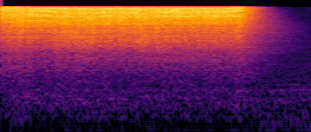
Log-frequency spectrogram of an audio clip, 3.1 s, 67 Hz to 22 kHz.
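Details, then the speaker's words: Loud continuous steam hiss for about two and a half seconds, fading as spray stops: desktop dental/jewelry steam cleaner (5–6 bar) spraying from the handheld wand to clean an earring until the steam is exhausted. "we can clean you can continue to spray until the steam go exhaust out"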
